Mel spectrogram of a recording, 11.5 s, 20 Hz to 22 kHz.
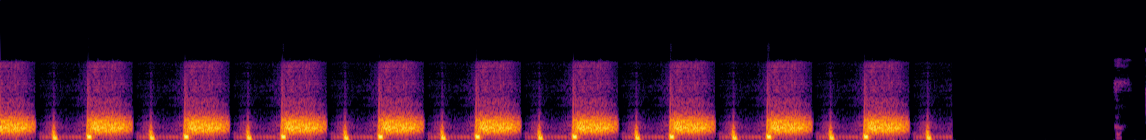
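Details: Early diastolic murmur of aortic regurgitation: regular heartbeat at about 62 a minute with a blowing murmur starting right after the second heart sound, from blood regurgitating from the aorta into the ventricle in diastole.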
